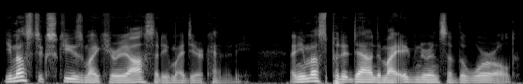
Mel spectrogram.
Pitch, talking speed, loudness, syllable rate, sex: 105 Hz, 230 wpm, -18 LUFS, 6.3 syllables/s, male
